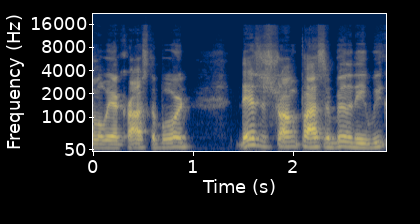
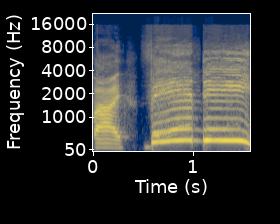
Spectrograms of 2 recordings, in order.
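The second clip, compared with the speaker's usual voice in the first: belted out loud with words stretched long; 13 dB louder than usual. Saying who beat Bama, imitating Uncle Lou. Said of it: "this is my best Uncle Lou impersonation".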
